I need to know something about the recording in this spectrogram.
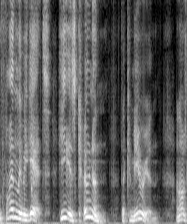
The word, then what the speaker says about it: Cimmerian: Oh, Cimmerian, is it? Not Cimmerian. Okay, Cimmerian with a soft C.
